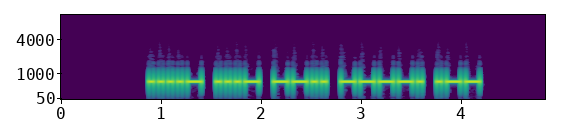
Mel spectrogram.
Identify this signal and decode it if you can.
Morse code, heard as a keyed tone, about 25 wpm, 700 Hz. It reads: 4VZ9W
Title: Code Groups - 5 Letter:Numbers - 25wpm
